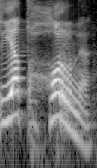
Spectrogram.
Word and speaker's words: يَطْهُرْنَ: It's يَطْهُرْنَ. They become pure. There's another recitation, another pronunciation, which is the same letters, same word, but the haraka changes. يَطَّهَّرْنَ. يَطَّهَّرْنَ. There's a shadda on the ta.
